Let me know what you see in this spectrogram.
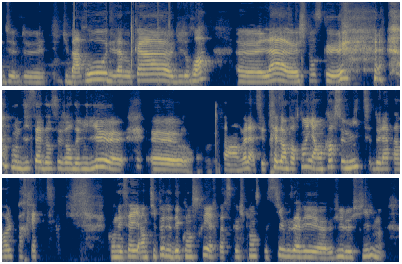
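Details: Adult woman speaking French; normal speech.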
